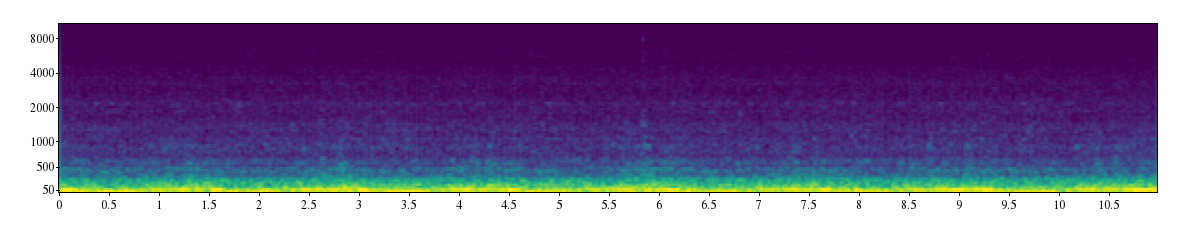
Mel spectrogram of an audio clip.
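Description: A low, heavy idle rumble with an uneven, lumpy pulse underneath instead of a smooth beat; the engine is idling rough.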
